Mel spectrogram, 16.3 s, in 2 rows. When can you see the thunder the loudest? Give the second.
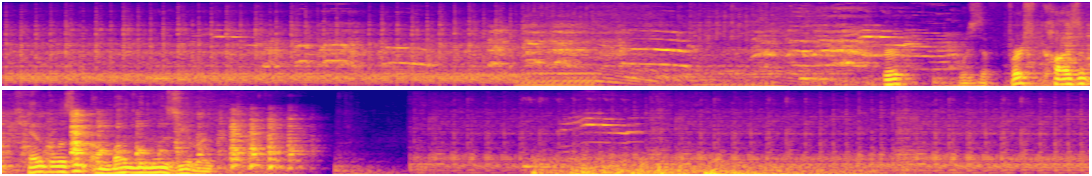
13 s.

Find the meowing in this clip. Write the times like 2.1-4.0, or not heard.
1.1-2.0, 6.0-6.9, 12.1-12.9.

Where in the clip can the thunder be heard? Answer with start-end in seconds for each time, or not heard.
12.1-14.8.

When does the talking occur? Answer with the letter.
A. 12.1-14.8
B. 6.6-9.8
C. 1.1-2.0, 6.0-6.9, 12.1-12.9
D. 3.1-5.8
B.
